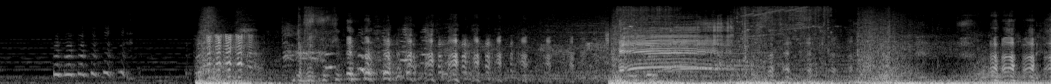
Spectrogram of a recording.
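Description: Goats scream loudly and repeatedly, their harsh, wavering bleats overlapping into a raucous chorus that grows even louder and more frantic partway through.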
